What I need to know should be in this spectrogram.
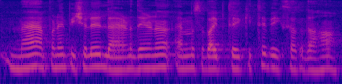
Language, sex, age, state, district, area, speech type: Punjabi, male, 18-30, Punjab, Fatehgarh Sahib, rural, read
